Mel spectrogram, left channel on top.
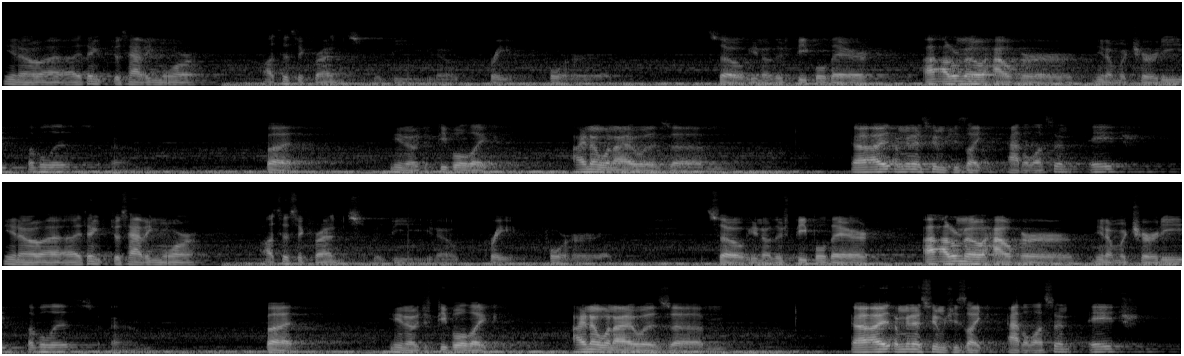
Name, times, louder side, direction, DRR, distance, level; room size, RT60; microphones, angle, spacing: voice 1, 0.0-1.9 2.6-4.6 4.9-5.1 5.5-6.1 7.1-8.7 9.2-13.3 14.4-14.8 15.7-16.7 17.5-19.0 20.3-23.2, right 3 dB, 40° right, 13 dB, 0.6 m, -33 dB
sound 1, 2.2-19.6, equal, 5° left, 2.3 m, -41 dB
24.0 x 16.0 x 8.7 m, 2.4 s
head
